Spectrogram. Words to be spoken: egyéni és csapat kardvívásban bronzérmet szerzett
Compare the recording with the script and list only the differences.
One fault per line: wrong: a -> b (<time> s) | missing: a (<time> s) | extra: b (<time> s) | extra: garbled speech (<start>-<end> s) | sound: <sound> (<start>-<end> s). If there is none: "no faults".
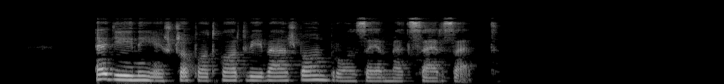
no faults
